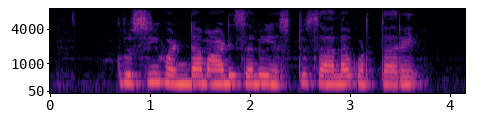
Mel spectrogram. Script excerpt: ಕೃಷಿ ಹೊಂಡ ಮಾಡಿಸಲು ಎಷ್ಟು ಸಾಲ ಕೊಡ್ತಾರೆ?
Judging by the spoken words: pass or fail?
pass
